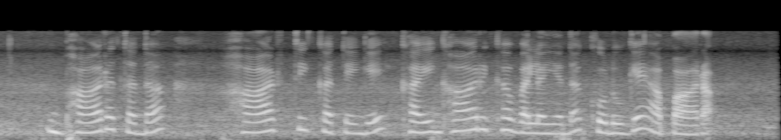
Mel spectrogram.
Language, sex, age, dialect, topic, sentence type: Kannada, female, 18-24, Mysore Kannada, banking, statement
